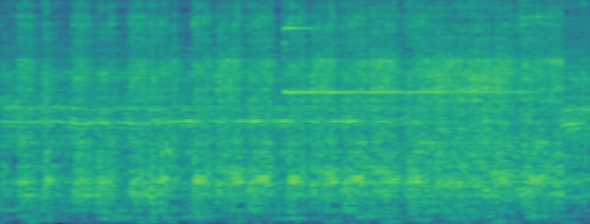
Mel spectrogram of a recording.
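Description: Electric hand mixer running steadily, its beaters whipping a bowl of soft mashed potatoes. A thin high whine joins about halfway through.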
